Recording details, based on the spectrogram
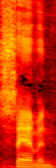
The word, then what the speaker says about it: salmon: Well, here's my other takeaway from the last episode, and that is that I pronounce salmon correctly. – You do. – Okay. – Yeah, Derek does not. Mm-hmm. Derek isn't a follower of the silent L.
